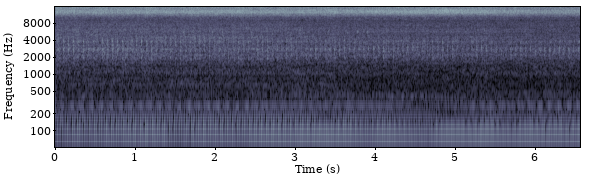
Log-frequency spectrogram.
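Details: Honda K24 engine running steadily with deep drone and faint regular rapid rattle on top, suspected timing chain noise despite tensioner replaced with a Hybrid-Racing unit; cause unconfirmed.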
